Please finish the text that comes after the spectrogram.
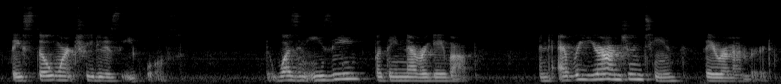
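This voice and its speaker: Bright, slow-reading woman storyteller. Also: fairly low pitch, rough recording. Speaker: reader of a children's picture book. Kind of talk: read-aloud storytelling.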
